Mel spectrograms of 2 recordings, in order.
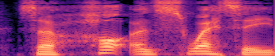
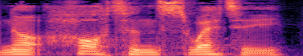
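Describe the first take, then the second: First: It is said in an Essex accent. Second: It is said in a standard accent. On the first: "hot and sweaty, she says"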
